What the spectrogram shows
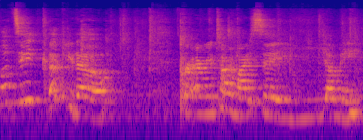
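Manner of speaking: high-pitched, laughing through the words.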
